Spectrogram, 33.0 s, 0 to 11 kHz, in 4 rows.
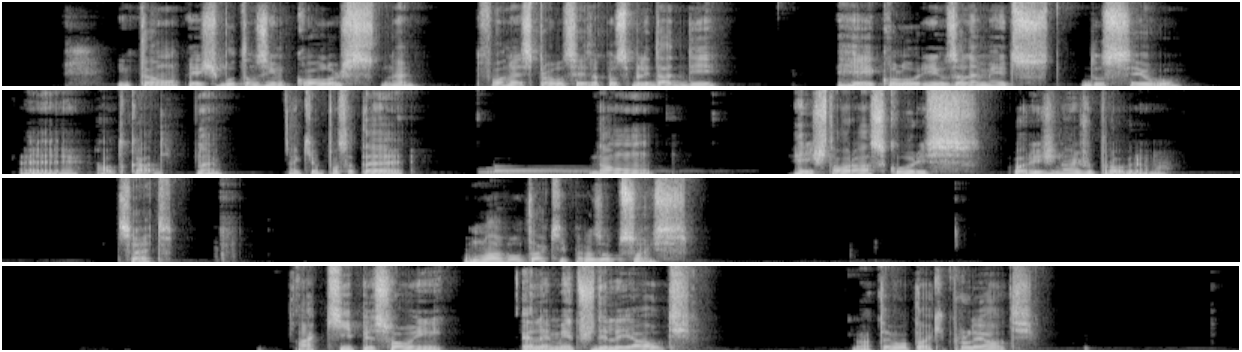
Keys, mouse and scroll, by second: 0.8 scroll down 2, 1.0-1.7 scroll up 2, 3.1 click, 3.7 click, 4.5 click, 5.5 click, 6.0-6.8 scroll up 2, 7.0-8.6 scroll up 2, 9.8-10.2 scroll down 2, 10.2-10.8 scroll up 2, 10.8 click, 12.6 click, 13.9 click, 14.9 click, 16.0 click, 16.5-17.7 scroll up 2, 17.8 o, 18.2 Return, 26.9-27.5 drag, 30.4 click, 31.3 click, 31.5 scroll up 2, 32.5-33.0 typing.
